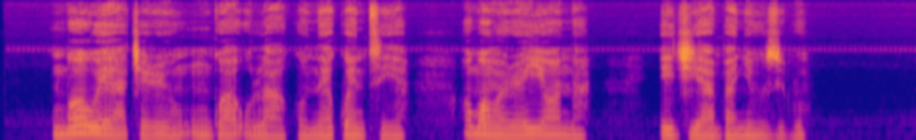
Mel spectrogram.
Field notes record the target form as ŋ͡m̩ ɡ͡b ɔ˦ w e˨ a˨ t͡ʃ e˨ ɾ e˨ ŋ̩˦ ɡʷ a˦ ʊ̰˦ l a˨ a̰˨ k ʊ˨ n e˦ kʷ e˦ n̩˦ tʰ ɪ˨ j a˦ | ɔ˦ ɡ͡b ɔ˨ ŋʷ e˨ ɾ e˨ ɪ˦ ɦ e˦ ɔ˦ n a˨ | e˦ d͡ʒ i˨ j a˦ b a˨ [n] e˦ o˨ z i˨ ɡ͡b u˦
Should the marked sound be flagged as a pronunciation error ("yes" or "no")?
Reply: yes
